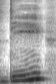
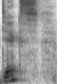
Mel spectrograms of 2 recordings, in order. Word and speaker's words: dix: Apparently, the reason why they call the South the Dixie is because uh this in French is D, but we say it like Dicks.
